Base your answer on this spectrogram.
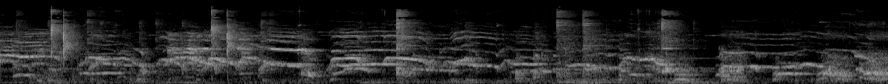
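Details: A litter of Dalmatian puppies, almost six weeks old, clicker-trained in a small room near their mother Arya; a dense chorus of thin, wavering whines and squeaky yelps from several pups, nearly continuous, with a few sharp clicks.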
